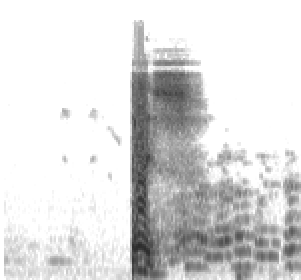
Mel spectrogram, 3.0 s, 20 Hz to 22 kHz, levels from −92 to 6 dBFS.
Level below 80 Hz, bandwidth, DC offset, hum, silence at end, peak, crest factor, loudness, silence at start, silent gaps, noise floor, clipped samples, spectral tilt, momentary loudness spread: -56 dBFS; 15.5 kHz; under 0.1%; none; 0.1 s; -2 dBFS; 20 dB; -13 LUFS; 1.3 s; none; -68 dBFS; under 0.1%; -1.5 dB/octave; 25 LU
